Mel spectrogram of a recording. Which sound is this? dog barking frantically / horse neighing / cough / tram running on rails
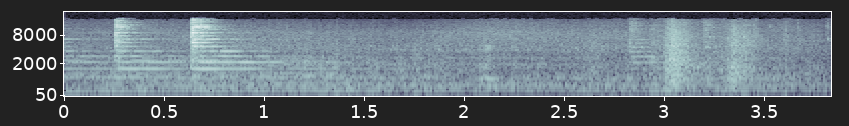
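tram running on rails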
